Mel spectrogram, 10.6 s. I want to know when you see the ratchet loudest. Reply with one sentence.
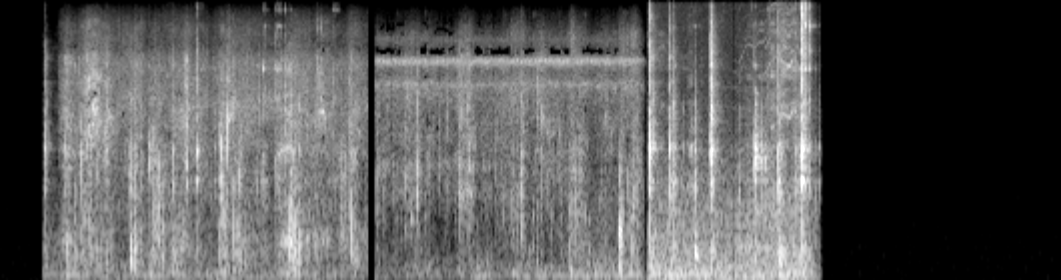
The loudest moment of the ratchet is at 8 seconds.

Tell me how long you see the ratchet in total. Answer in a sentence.
The ratchet can be heard for 5 seconds in total.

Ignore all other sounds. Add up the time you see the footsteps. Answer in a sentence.
The footsteps can be heard for 6 seconds in total.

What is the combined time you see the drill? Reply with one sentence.
The drill can't be heard in this clip.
